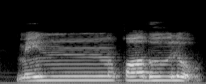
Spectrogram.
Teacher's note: यहाँ पे देखें नून साकिन के बाद हरूफ इख्फा में से क़ाफ आ रहा है, नाक पे आवाज लेके जाएंगे, इख्फा करेंगे।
